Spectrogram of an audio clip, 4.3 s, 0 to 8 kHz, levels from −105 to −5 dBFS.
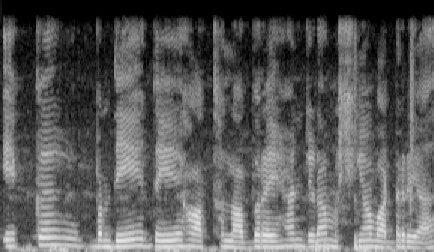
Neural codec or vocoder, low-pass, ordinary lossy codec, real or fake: none; 7.2 kHz; none; real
